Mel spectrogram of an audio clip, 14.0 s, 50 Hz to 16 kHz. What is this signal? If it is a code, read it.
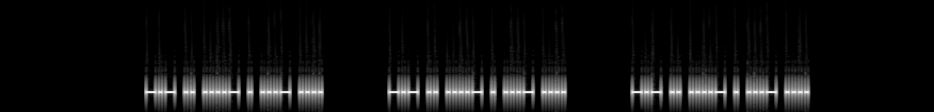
Morse code, heard as a keyed tone, about 25 wpm, 700 Hz. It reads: KI4EVH KI4EVH KI4EVH
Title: USA Call Signs - 6 Characters - Repeated 3x - 25wpm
